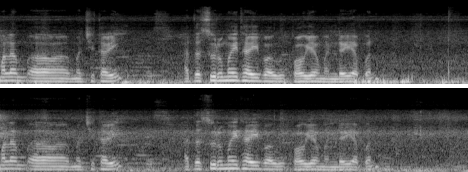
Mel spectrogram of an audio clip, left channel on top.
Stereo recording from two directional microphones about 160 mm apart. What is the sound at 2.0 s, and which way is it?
Speech, 30° left (ahead or behind).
